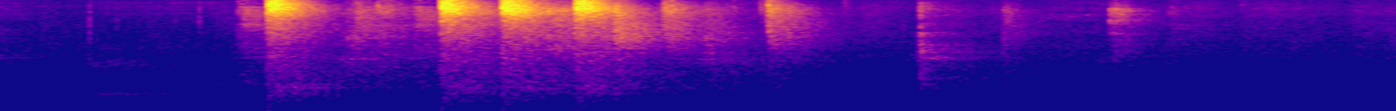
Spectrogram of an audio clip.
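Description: Sharp, echoing cracks of an indoor airsoft skirmish: four loud ones close together in the first three seconds, then three fainter ones spaced about a second apart.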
